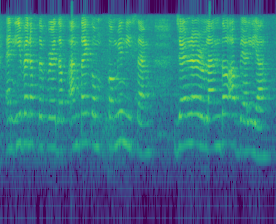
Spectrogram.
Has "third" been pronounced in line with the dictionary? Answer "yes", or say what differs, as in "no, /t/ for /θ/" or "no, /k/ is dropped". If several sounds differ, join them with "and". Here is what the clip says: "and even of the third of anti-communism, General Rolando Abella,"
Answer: no, /f/ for /θ/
